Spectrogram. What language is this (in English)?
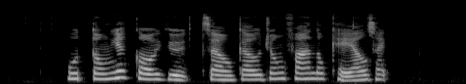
Cantonese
